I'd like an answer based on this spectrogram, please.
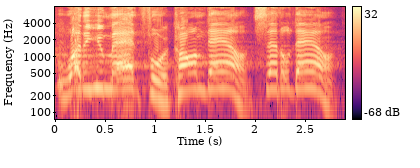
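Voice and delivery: high, emphatic mock pleading; acted-out exasperated appeal; exasperated retort. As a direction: protest loudly at an angry driver, playing it up. Retorts to the angry driver.

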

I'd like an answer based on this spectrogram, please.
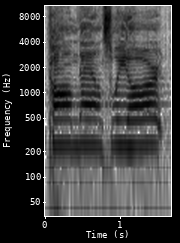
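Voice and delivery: high, sing-out coaxing of an angry driver; exaggerated soothing retort; mock placating. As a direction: coax them like an upset child, hammed up. Placates the screaming woman driver.

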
